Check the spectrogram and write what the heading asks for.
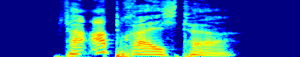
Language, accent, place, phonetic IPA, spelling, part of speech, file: German, Germany, Berlin, [fɛɐ̯ˈʔapˌʁaɪ̯çtɐ], verabreichter, adjective, De-verabreichter.ogg
- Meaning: inflection of verabreicht: 1. strong/mixed nominative masculine singular 2. strong genitive/dative feminine singular 3. strong genitive plural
